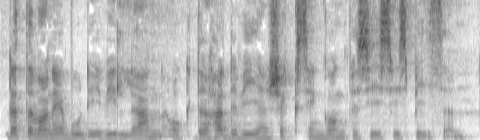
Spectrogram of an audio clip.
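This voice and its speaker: A woman trades stories in casual conversation. She jumps into voicing her own past reactions, and her voice sits at a middle pitch for a woman. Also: creaky. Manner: lively storyteller, acts out own quotes. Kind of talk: casual chat, telling anecdotes.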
